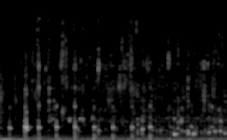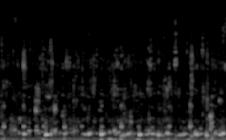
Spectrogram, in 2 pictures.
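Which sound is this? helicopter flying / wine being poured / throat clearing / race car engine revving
wine being poured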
